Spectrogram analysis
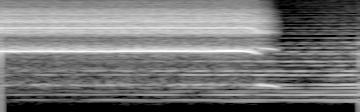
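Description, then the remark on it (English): A single shrill, steady whistle blast blown into a telephone receiver, with an airy hiss, held for about a second and a quarter before cutting off abruptly, leaving a fainter low hum behind. No one speaks. “He blows the whistle again.”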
